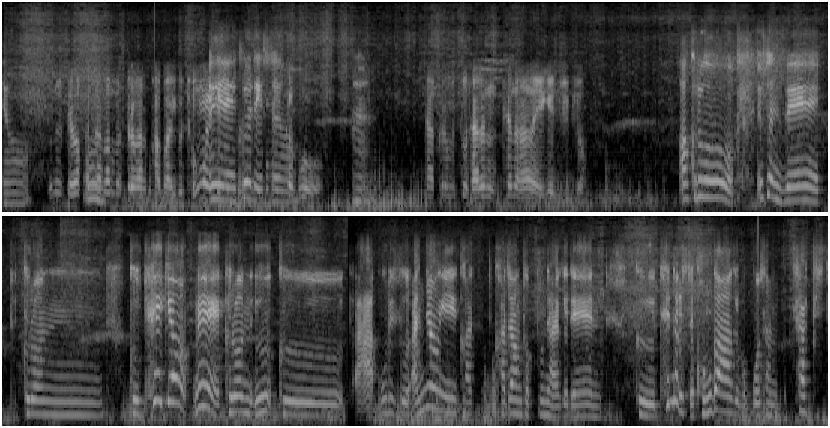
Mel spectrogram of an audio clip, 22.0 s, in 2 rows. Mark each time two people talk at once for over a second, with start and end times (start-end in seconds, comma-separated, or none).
2.8-4.0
